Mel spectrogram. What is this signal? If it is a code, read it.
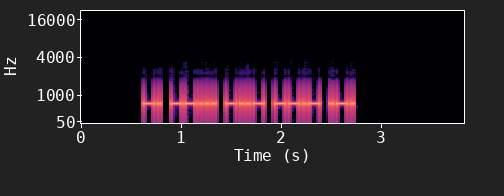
Morse code, heard as a keyed tone, about 34 wpm, 700 Hz. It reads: N7XQR
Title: USA Call Signs Repeated 2x 35wpm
